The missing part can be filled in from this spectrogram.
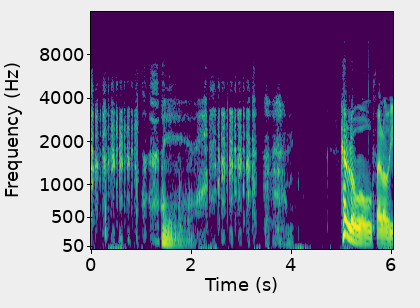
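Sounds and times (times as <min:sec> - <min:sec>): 
old hound panting heavily lying in a road out of breath from running: 0:00.0 - 0:01.4, 0:02.1 - 0:04.1
old hound voiced wheezy gasp: 0:00.0 - 0:04.2
speech: 0:01.4 - 0:01.9, 0:05.0 - 0:06.0.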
